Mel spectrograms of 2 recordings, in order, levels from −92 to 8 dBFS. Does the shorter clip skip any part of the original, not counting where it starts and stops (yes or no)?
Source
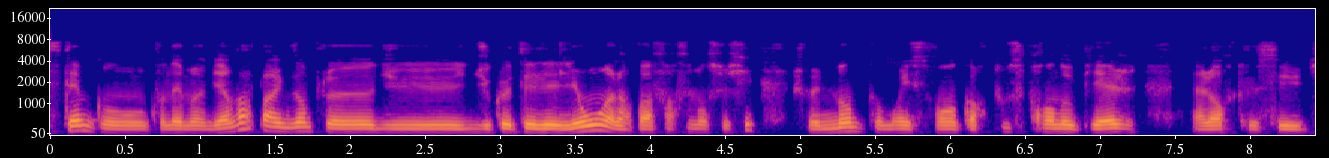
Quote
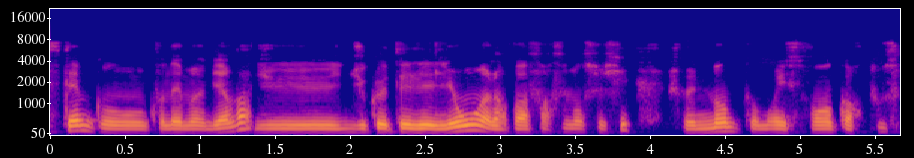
yes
